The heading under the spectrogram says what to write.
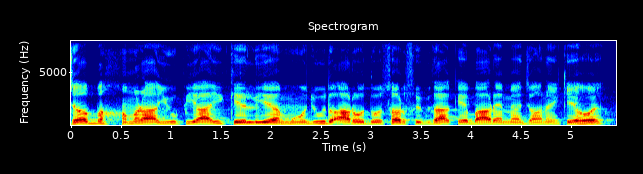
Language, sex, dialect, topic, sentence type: Maithili, male, Eastern / Thethi, banking, question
